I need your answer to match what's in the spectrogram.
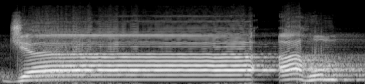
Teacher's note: جیم پہ مدہ آ گئی تو اس کو 3 سے 5 الف کے برابر لمبا ہم کر کے پڑھیں گے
